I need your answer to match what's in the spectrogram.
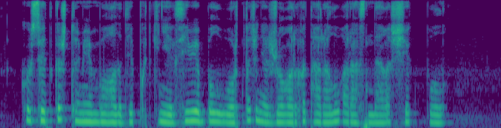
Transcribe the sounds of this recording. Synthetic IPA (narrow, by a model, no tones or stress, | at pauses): kʲʰɵɾse̞t̪kʲɪʃt̪ʰɵme̞nbo̞lˠɑd̪əd̪e̞p̚kʲʰʏ̥t̪kʲe̞neɪse̞be̞pɪbʊlˠwo̞ɾt̪ːɑʒæne̞ʒo̞ʁɑɾʁət̪ʰɑɾɑlˠuɑɾɑsənd̪ɑʁəʃe̞k̚b̥olˠ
